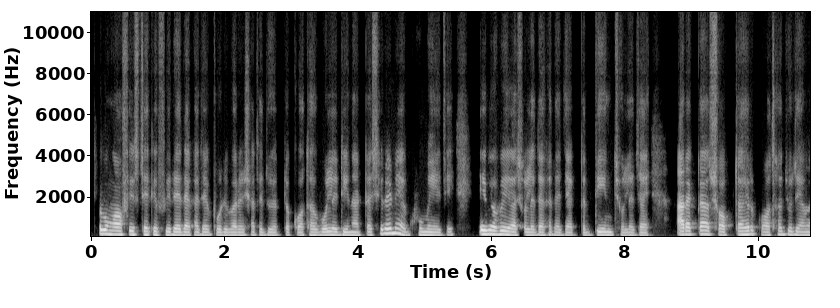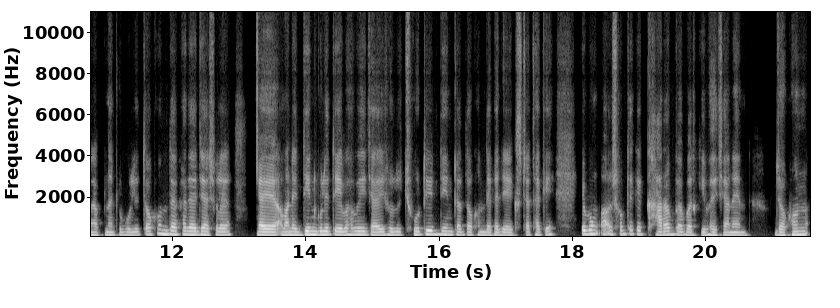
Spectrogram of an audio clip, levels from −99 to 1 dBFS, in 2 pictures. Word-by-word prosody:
এবং 200 -1 +6 0.2
অফিস 170 0 0
থেকে 165 0 +1
ফিরে 155 -1 +2
দেখা 145 +1 -1
যায় 145 -1 -1
পরিবারের 140 0 -1
সাথে 145 0 -4
২ - - -1
একটা 140 0 -6
কথা 140 +1 -2
বলে 155 +1 +3
ডিনারটা 145 0 -1
সেরে 225 +2 +3
নিয়ে 215 -7 +3
ঘুমিয়ে 150 -3 +1
যাই। 150 +1 -6 0.5
এভাবেই 180 -2 +6
আসলে 145 -1 -2
দেখা 140 +2 -2
যায় 140 -1 -2
যে 140 - -1
একটা 140 +1 -10 0.2
দিন 150 -1 +3 0.2
চলে 140 -1 -4
যায়। 135 -1 -2 0.5
আর 170 - +7
একটা 175 +2 -1 0.2
সপ্তাহের 170 +4 +1
কথা 150 +3 -3
যদি 165 -1 -1
আমি 150 0 -1
আপনাকে 145 0 -4
বলি, 150 0 -2
তখন 170 +5 -2 0.2
দেখা 175 0 0
যায় 165 -1 +4
যে 170 - +3
আসলে 155 0 -1 0.5
অ্যা 155 - +7 0.3
আ - - -4
মানে 155 0 +2
দিনগুলিতে 165 0 +4
এভাবেই 165 +1 +1
যাই। 145 0 +2
শুধু 155 0 0
ছুটির 175 +3 +2
দিনটা 160 -2 -1
তখন 145 +1 -3
দেখা 145 +1 -1
যায় 140 -1 0
এক্সট্রা 150 +1 -6
থাকে। 150 +2 -2 0.5
এবং 195 +1 +4 0.2
আ - - -1 0.2
সবথেকে 190 0 -3 0.2
খারাপ 160 +2 0
ব্যাপার 150 -2 -1
কী 145 - -4
ভাই 140 -3 +1
জানেন? 140 -1 -1 0.6
যখন 160 +4 +1
155 Hz, 170 wpm, -19 LUFS, 145-170 Hz, 0.6 s, আর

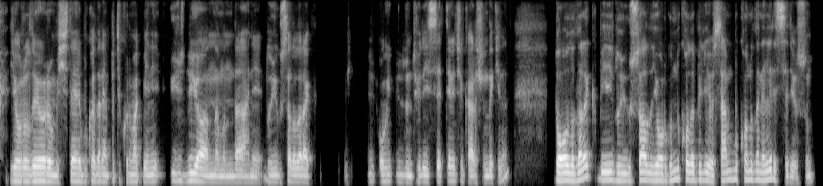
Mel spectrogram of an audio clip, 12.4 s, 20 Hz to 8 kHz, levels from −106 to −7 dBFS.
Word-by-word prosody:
Yoruluyorum, 110 -1 +4
işte, 110 +2 0
"Bu 100 - -12
kadar 110 -1 -3
empati 100 -2 -7
kurmak 105 0 -6
beni 105 0 -4
üzüyor." 115 -2 +2
anlamında, 95 0 -2
hani, 95 -1 -7
duygusal 100 0 -4
olarak 105 -2 -1 0.8
ı 110 - -14
o 105 0 -4
üzüntüyle 100 0 -6
hissettiğin 115 +3 -3
için 110 0 -13
karşındakinin 95 -1 -5 0.7
doğal 120 0 +10
olarak 165 +9 +3
bir 125 0 +2
duygusal 120 +1 +1
yorgunluk 120 +5 0
olabiliyor. 125 -3 +1
Sen 125 +6 -3
bu 140 - -4
konuda 135 -1 -3
neler 130 +4 +2
hissediyorsun? 95 -8 -5
110 Hz, 140 wpm, -23 LUFS, 100-120 Hz, 0.8 s, doğal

